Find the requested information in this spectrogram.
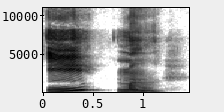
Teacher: Sílaba mais forte é o I. Paroxítona terminada em an.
